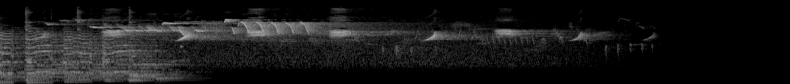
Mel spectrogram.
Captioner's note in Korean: 새들의 지저귐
